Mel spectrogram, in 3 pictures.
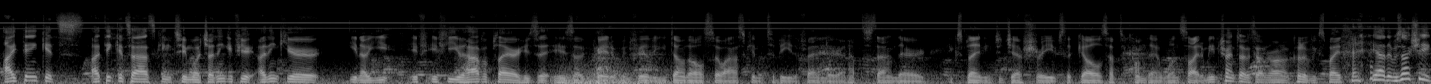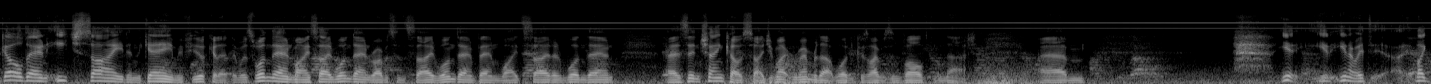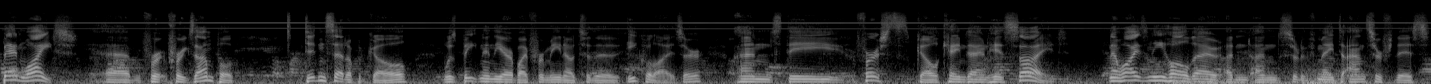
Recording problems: high-pitched whine; noticeable; throughout; 7 kHz, 15 dB below the speech
voice in the background; noticeable; throughout; 15 dB below the speech
wind noise on the microphone; occasional gusts; 20 dB below the speech

